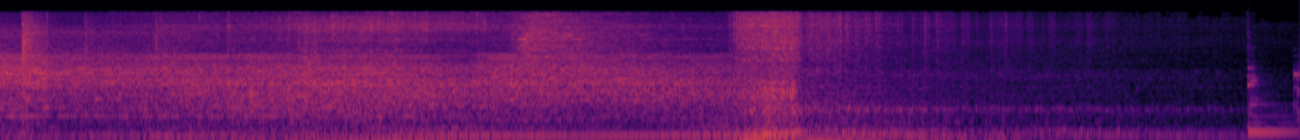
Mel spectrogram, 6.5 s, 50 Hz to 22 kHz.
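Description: AC Cobra 427 MK6's 7-litre V8 driving past at speed: a steady engine note that swells, then drops in pitch and fades as the car passes about four seconds in.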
